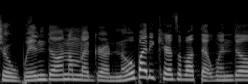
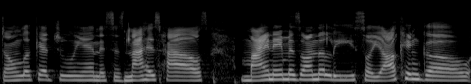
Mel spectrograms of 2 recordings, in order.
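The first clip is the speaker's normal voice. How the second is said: normal talking voice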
